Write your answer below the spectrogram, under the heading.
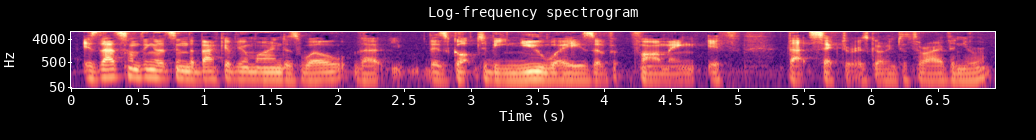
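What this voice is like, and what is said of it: Australian accent. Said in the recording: “I come from Australia, you might have guessed from the accent.”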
